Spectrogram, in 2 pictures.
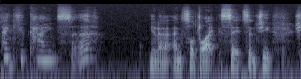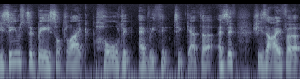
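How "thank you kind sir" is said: timid, meek, hushed, quiet, very high voice. Describing a performer sitting down and speaking, imitating Gulliver's meek quiet voice. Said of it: "says in a very meek and quiet voice".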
